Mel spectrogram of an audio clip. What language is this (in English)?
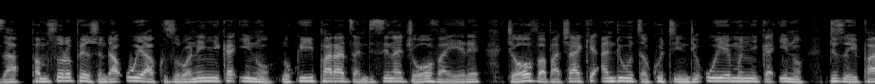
Shona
